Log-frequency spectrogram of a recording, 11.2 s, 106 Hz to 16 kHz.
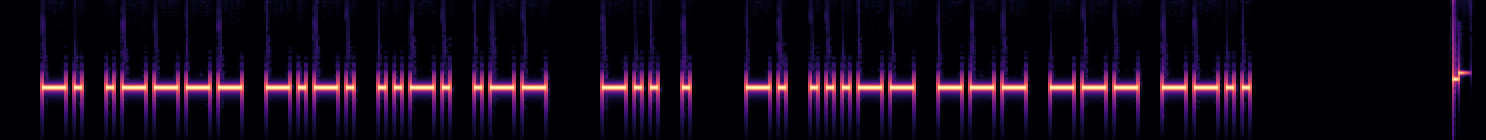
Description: Morse code, heard as a keyed tone, about 21 wpm, 700 Hz. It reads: N1CFW DE N3OOZ
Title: USA Callsign DE Callsign 20wpm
